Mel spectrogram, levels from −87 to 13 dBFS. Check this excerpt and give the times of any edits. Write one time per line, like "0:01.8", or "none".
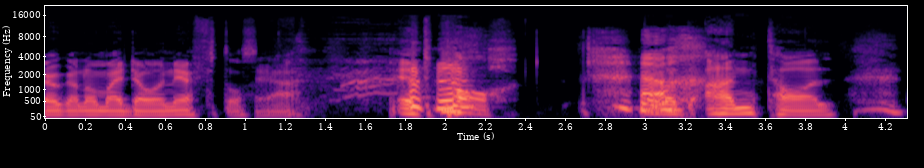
0:01.0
